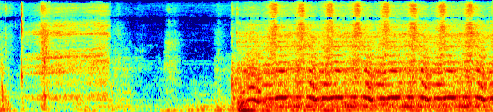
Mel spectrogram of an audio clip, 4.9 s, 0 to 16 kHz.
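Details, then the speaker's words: 2018 Jaguar XE 2.0 Ingenium, barely running/crank no start: starter cranks about 220 beats a minute, uneven lopsided rhythm during compression test; one cylinder down, others around 250. Low compression in one cylinder. "But there's something happening and we are down on a cylinder."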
